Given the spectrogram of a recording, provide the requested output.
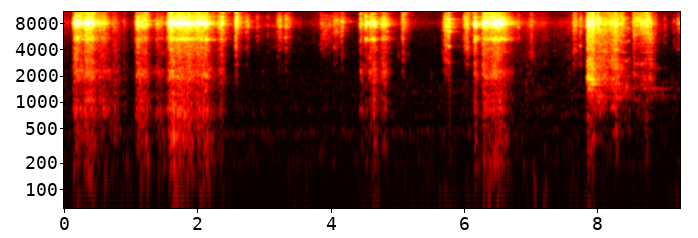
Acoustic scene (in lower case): kitchen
